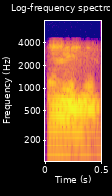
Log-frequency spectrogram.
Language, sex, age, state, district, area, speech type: Malayalam, male, 18-30, Kerala, Kasaragod, rural, conversation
